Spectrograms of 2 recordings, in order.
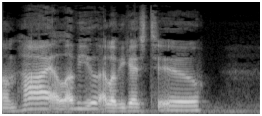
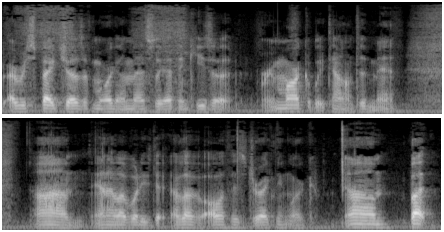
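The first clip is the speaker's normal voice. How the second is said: ordinary delivery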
